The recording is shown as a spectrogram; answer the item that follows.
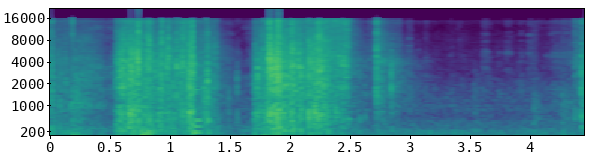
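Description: Paper and foil takeout wrapping crinkling as it is handled and opened, in two loud rustling bursts, the first about half a second in and the second about two seconds in.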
